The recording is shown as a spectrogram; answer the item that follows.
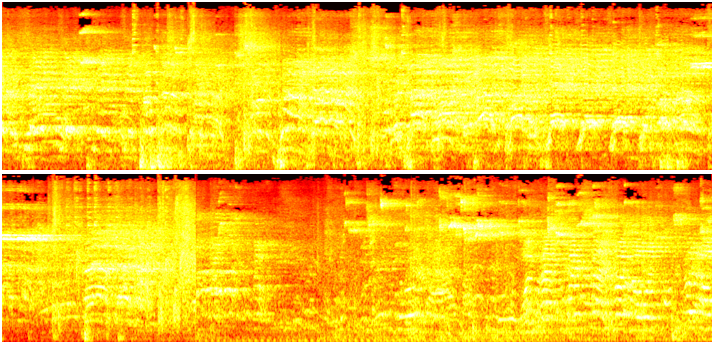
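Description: Gym noise during a youth basketball game: players and spectators shouting and calling out in a large, echoing hall, with the sharp bounces of a basketball on the hardwood floor. A brief referee's whistle sounds about halfway through.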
